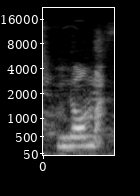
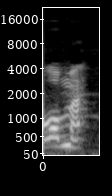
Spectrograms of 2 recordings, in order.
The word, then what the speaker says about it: gnoma: especial goomo la gnoma noma no Cómo se pronuncia es que es noma la g se omite Entonces noma noma Okay yo la pronunciaba más casi como goma sí Bueno realmente es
